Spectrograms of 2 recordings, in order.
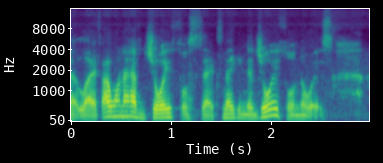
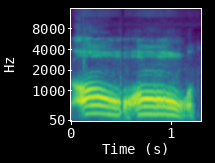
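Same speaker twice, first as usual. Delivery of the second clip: mock whimpering; 9 semitones higher, 4 dB louder than usual. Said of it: "crying and whimpering".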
